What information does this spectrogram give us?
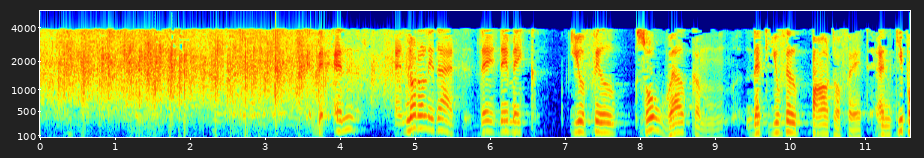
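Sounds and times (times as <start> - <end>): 
audience applause: 0.0 - 5.7
speech: 3.7 - 11.6.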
